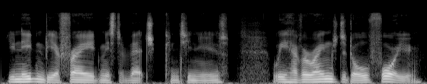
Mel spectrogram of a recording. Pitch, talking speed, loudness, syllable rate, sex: 105 Hz, 195 wpm, -17 LUFS, 5.2 syllables/s, male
